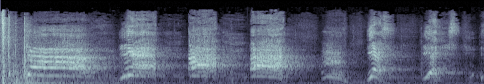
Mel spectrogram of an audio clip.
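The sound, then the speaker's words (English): In a James Bond film, a man being whipped in the groin with a ship rope gives a loud, drawn-out scream that turns into a rhythmic series of five or six short, pitch-bending moans and gasps that sound increasingly pleasured, with no words spoken. “But since emasculation is apparently illegal in the Bond universe, his screams turn into kind of a sexualized joy.”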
